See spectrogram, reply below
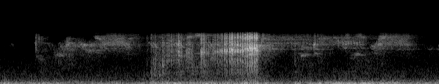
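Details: Wild monk parakeets at a Gulf Coast bird feeder near Houston, Texas, March 2021, giving a long harsh chattering squawk that swells loud near the middle, with a burst of wing flapping, then trailing raspy notes.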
